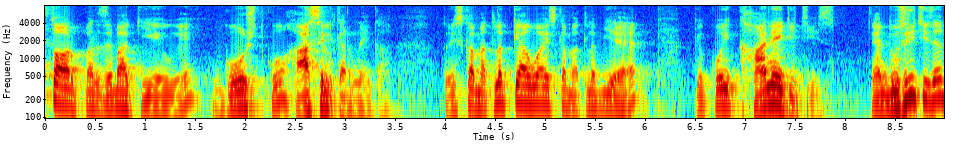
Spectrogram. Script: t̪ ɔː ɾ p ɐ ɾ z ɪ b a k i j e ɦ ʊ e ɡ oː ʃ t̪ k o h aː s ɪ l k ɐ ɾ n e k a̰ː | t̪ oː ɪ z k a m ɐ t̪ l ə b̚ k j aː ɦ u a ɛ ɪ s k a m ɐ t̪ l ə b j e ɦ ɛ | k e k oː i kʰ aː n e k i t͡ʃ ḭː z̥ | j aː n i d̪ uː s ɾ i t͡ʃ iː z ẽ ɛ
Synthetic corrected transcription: t̪ ɔː ɾ p ɐ ɾ z ɪ b a k i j e ɦ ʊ e ɡ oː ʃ t̪ k o h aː s ɪ l k ɐ ɾ n e k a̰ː | t̪ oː ɪ s k a m ɐ t̪ l ə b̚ k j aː ɦ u a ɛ ɪ s k a m ɐ t̪ l ə b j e ɦ ɛ | k e k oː i kʰ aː n e k i t͡ʃ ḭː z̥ | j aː n i d̪ uː s ɾ i t͡ʃ iː z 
